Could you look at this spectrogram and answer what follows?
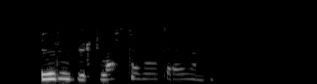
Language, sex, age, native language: Icelandic, female, 18-19, Icelandic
